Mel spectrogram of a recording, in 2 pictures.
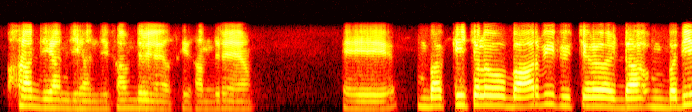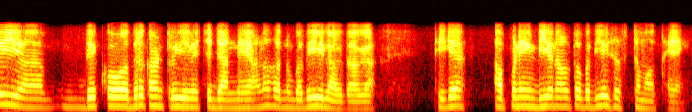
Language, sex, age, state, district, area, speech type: Punjabi, male, 18-30, Punjab, Bathinda, rural, conversation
